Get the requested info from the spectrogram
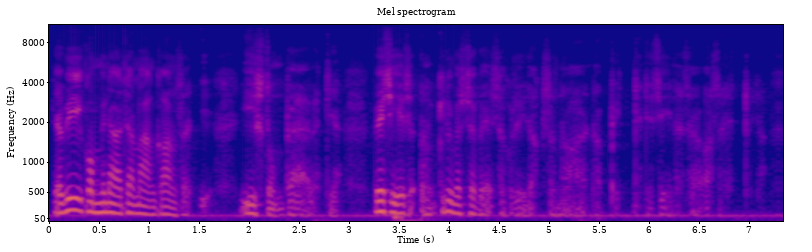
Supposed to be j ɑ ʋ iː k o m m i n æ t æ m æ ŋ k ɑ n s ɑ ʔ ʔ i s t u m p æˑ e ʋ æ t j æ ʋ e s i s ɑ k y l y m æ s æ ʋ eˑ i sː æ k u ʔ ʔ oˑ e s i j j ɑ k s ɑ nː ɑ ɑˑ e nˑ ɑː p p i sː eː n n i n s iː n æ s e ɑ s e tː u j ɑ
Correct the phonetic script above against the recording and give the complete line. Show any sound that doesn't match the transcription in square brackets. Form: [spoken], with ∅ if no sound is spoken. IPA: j ɑ ʋ iː k o m m i n æ t æ m æ ŋ k ɑ n s ɑ ʔ ʔ i s t u m p æˑ e ʋ æ t j æ ʋ e s i s ɑ k y l y m æ [sː] æ ʋ eˑ i sː æ k u ʔ ʔ oˑ e s i j j ɑ k s ɑ nː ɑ ɑˑ e nˑ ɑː p p i [tː] eː n n i n s iː n æ s e ɑ s e tː u j ɑ

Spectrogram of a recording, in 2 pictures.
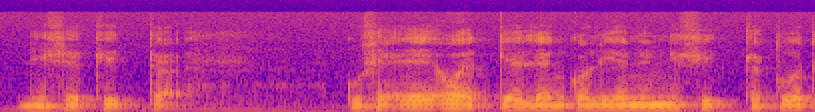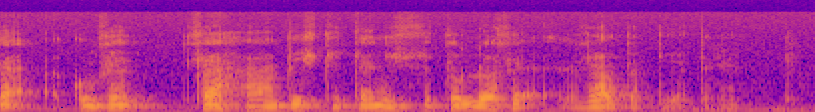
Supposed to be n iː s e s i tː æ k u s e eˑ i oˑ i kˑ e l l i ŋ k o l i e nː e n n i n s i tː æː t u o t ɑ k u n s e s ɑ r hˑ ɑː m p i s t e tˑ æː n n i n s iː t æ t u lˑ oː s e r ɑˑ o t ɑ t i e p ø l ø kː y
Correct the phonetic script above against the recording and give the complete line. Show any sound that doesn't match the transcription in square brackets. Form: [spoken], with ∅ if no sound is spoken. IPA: n [i] s e s i tː æ k u s e eˑ i oˑ [e] kˑ e l l [e] ŋ k o l i e [n] e n n i n s i tː [æ] t u o t ɑ k u n s e s ɑ [∅] hˑ ɑː m p i s t e tˑ æː n n i n s iː t æ t u lˑ oː s e r ɑˑ o t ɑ t i e p ø l ø kː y

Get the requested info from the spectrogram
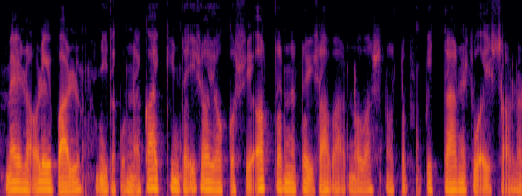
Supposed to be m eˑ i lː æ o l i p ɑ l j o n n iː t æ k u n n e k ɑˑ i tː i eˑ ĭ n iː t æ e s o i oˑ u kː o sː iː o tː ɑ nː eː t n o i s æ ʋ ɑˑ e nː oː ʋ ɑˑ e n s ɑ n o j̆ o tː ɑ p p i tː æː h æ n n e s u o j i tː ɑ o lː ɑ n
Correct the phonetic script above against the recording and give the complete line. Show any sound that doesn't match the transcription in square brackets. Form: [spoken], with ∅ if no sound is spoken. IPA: m eˑ i lː æ o l i p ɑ l j o n n iː t æ k u n n e k ɑˑ i [kː] i eˑ ĭ n iː t æ [i] s o [j] oˑ u kː o sː iː o tː ɑ nː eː t n o i s æ ʋ ɑˑ e nː oː ʋ ɑˑ e n s ɑ n o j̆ o tː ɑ p p i tː æː h æ n n e s u o j i [sː] ɑ o lː ɑ n

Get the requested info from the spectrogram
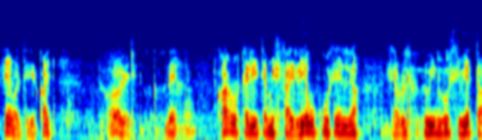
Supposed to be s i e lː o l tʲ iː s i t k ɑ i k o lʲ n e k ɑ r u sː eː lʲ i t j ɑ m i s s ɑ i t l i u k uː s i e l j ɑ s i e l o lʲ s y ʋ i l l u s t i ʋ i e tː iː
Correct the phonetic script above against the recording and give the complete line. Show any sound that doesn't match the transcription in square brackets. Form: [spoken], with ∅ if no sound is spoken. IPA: s i e [l] o l tʲ iː s i t k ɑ i k o lʲ n e k ɑ r u sː [e] lʲ i t j ɑ m i s s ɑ i t l i u k uː s i e l j ɑ s i e l o lʲ [h] y ʋ i l l u s t i ʋ i e tː [æː]

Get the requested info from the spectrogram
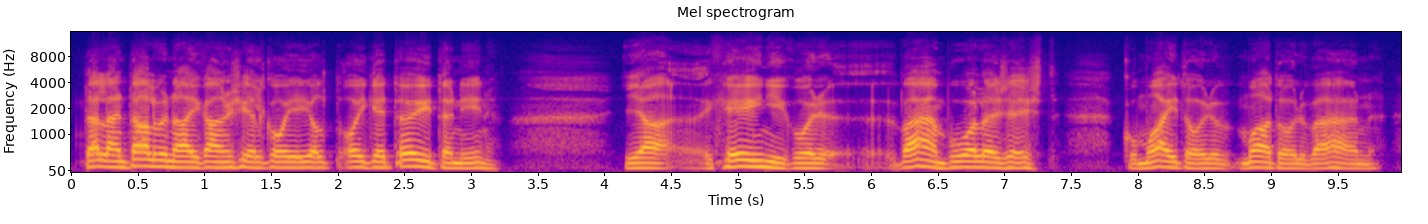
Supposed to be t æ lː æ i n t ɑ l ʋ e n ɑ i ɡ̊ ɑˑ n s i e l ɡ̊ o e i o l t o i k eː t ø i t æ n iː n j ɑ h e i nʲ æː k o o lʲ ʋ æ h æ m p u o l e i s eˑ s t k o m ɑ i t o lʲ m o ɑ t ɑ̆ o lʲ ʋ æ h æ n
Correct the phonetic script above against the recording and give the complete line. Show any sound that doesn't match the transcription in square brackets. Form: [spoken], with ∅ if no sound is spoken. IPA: t æ lː æ i n t ɑ l ʋ e n ɑ i ɡ̊ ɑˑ n s i e l ɡ̊ o e i o l t o i k eː t ø i t æ n iː n j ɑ h e i nʲ [iː] k o o lʲ ʋ æ h æ m p u o l e i s eˑ s t k o m ɑ i t o lʲ m o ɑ t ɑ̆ o lʲ ʋ æ h æ n

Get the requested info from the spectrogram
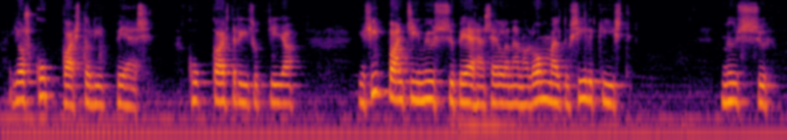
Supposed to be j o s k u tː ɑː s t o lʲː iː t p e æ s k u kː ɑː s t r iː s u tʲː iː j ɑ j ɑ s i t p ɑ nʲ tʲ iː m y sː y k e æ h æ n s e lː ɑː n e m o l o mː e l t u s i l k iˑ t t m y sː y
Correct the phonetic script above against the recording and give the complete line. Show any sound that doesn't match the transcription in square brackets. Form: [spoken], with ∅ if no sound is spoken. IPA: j o s k u [kː] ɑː s t o lʲː iː t p e æ s k u kː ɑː s t r iː s u tʲː iː j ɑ j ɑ s i t p ɑ nʲ tʲ iː m y sː y [p] e æ h æ n s e lː [ɑ] n e [n] o l o mː e l t u s i l k iˑ [s] t m y sː y

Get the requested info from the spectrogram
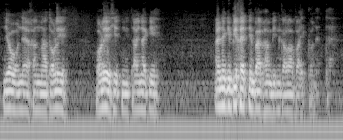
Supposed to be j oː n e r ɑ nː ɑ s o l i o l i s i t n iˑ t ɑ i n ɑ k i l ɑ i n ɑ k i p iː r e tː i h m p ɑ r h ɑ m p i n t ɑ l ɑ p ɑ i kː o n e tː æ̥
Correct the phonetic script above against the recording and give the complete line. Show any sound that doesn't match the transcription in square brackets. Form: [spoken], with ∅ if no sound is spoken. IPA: j oː n e r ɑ nː ɑ [t] o l i o l i s i t n iˑ t ɑ i n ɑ k i [∅] ɑ i n ɑ k i p [i] r e tː i [∅] m p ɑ r h ɑ m p i n [k] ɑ l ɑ p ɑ i kː o n e tː æ̥

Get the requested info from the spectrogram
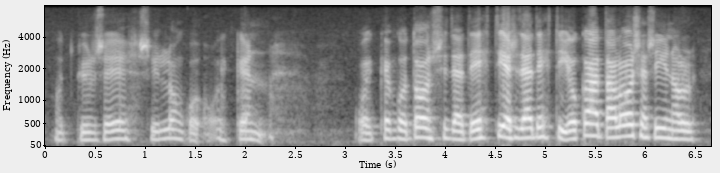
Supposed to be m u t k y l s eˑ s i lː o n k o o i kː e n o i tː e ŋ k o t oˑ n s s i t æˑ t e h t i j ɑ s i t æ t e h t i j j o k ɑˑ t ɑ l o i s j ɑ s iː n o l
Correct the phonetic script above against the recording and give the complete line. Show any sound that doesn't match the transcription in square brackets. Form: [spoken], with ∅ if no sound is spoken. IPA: m u t k y l s eˑ s i lː o [ŋ] k o o i kː e n o i [kː] e ŋ k o t oˑ n s s i t æˑ t e h t i j ɑ s i t æ t e h t i j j o k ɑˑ t ɑ l o i s j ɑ s iː n o l

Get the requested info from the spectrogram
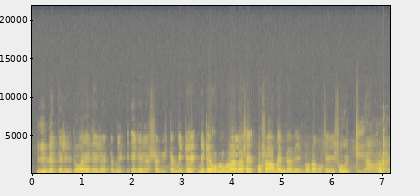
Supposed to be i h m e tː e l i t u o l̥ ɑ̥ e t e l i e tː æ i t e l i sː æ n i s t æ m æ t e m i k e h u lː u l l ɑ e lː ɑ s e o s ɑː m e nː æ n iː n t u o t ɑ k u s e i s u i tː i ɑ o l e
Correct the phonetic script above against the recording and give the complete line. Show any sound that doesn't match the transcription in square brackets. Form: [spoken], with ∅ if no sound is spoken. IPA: i h m e tː e l i t u o l̥ ɑ̥ e t e l [æ] e tː æ [e] t e l [æ] sː æ n i s t æ m [i] t e m i [t] e h u lː u l l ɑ e lː ɑ s e o s ɑː m e nː æ n iː n t u o t ɑ k u s e i s u i tː i ɑ o l e

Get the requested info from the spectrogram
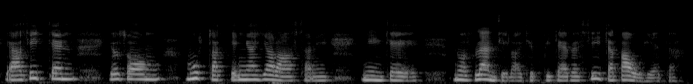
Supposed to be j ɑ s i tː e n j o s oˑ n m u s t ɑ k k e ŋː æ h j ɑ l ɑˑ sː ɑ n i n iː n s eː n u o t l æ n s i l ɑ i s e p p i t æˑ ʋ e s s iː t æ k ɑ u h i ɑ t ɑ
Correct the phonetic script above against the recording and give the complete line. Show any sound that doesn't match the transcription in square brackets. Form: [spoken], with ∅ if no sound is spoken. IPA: j ɑ s i tː e n j o s oˑ n m u s t ɑ k k e ŋː æ h j ɑ l ɑˑ sː ɑ n i n iː n s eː n u o t l æ n s i l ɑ i s e p p i t æˑ ʋ [æ] s s iː t æ k ɑ u h i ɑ t ɑ

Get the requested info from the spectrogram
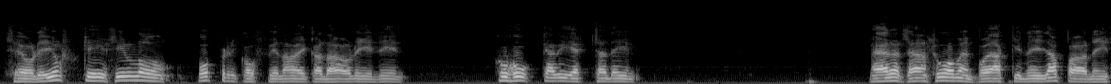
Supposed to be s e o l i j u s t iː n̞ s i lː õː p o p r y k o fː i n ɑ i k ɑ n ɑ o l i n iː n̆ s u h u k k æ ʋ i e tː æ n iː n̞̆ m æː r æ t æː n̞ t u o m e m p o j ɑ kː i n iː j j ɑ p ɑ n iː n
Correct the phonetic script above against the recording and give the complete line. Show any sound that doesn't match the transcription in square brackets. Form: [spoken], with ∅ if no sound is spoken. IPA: s e o l i j u s t iː n̞ s i lː õː p o p r [i] k o fː i n ɑ i k ɑ n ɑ o l i n iː n̆ [h] u h u k k æ ʋ i e tː æ n iː n̞̆ m æː r æ t æː n̞ [s] u o m e m p o j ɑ kː i n iː j j ɑ p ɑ n iː n

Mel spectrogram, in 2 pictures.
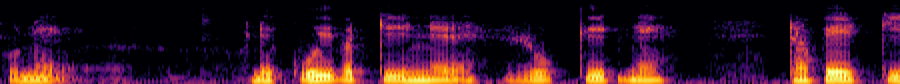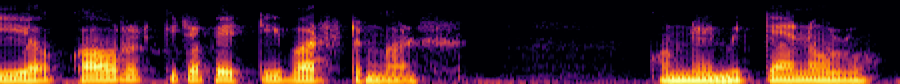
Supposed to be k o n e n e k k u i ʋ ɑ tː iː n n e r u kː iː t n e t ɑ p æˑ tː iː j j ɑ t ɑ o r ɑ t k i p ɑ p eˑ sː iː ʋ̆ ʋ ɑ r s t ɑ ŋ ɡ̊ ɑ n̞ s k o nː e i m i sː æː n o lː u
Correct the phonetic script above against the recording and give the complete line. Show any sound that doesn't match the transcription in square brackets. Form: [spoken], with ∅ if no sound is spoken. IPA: k o n e n e k k u i ʋ ɑ tː iː n n e r u kː iː t n e t ɑ p [eˑ] tː iː j j ɑ [k] ɑ o r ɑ t k i [t] ɑ p eˑ [tː] iː ʋ̆ ʋ ɑ r s t ɑ ŋ ɡ̊ ɑ n̞ s k o nː e i m i [tː] æː n o lː u

